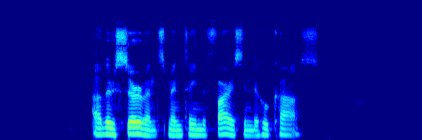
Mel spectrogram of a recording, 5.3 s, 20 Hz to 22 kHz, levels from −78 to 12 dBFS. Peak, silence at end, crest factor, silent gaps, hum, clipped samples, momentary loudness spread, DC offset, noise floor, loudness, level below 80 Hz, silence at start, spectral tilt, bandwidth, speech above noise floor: -20 dBFS; 1.3 s; 20 dB; none; none; under 0.1%; 19 LU; under 0.1%; -89 dBFS; -37 LUFS; -76 dBFS; 1.15 s; -4 dB/octave; 14 kHz; 53 dB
